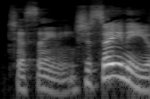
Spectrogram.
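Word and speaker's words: Chessene: shissaini trusani shissaini shersani it's spelled chasing so that's why i keep wanting to read it as it's spelled but it's chessini of the franzine greg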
